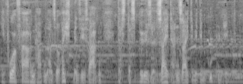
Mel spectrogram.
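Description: An actor playing a wry, musing old village hunter who narrates a radio drama. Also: male voice, deep voice, a little fast, creaky, music in the background.

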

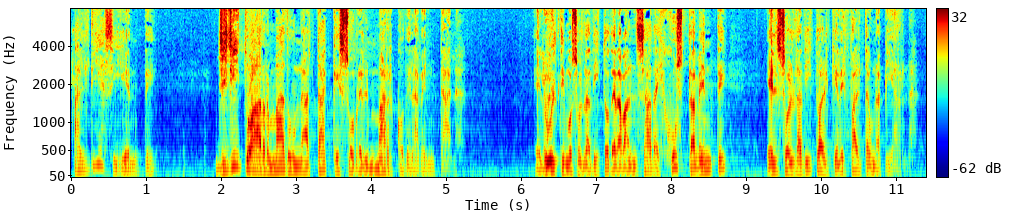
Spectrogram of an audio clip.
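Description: A man's voice: lowish voice, big pitch swings, moderate pace, breathy edge. A man narrating a scripted children's story as storyteller.

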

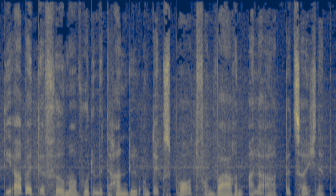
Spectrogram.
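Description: A woman's voice: extremely low pitch, level tone, fairly quick, vocal fry, dark tone, faint music behind. A woman narrating an investigation file in a factual, detached, scripted radio drama style.

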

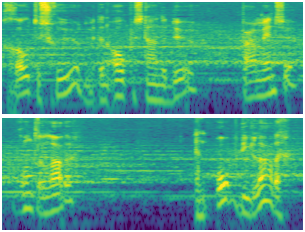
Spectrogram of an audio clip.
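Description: An actor voices a man recalling his new life in a brooding, dreamy inner monologue, now and then bursting out. His pitch sits in a middle register. Music plays clearly beneath the voice. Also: big pitch swings, a little slow. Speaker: Egyptian immigrant narrator. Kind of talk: radio drama monologue.

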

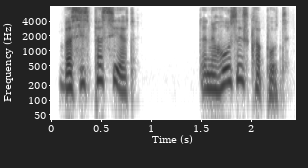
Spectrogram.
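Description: A woman's voice: fairly low pitch, lively intonation, normal speed, very noisy, close to an everyday voice. An actress playing a strict, protective mother who gives her young son orders in a radio drama. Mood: stern. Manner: stern, commanding.

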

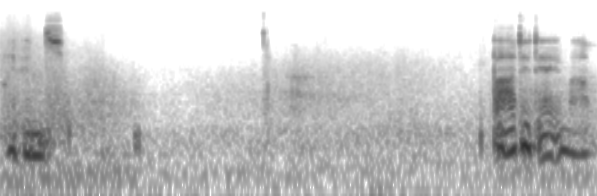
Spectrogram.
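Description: An actress playing a giddy, infatuated, lonely woman in a radio drama, speaking intimately and haltingly in a breathy voice that often sinks to a whisper. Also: deep voice, fairly even intonation, a little hiss or hum. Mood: excited, confiding. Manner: halting, emotional, swinging between murmur and outburst.

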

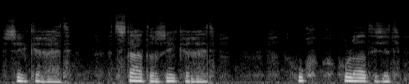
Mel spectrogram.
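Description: An actor in a radio play playing a distraught, bitter young man in grief, speaking haltingly with stammers and repetitions. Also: medium pitch, fairly even intonation, mellow, a little hiss or hum, lightly acted. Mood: obsessive, unsteady. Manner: halting, stammering, repeats himself. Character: distraught, bitter young bridegroom-to-be, grieving and obsessive. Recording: dull lo-fi radio play recording.

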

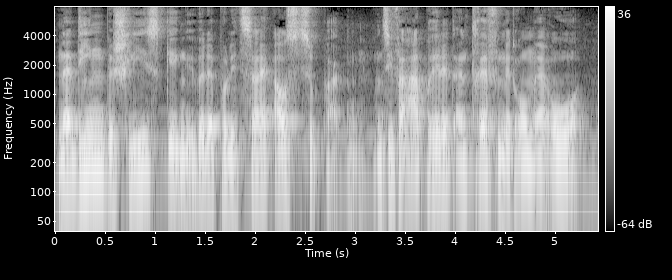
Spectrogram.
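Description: An actor playing a determined, grim police commissaire in a crime radio drama, speaking deliberately and formally. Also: male voice, mid-range voice, close to an everyday voice. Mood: formal, insistent.

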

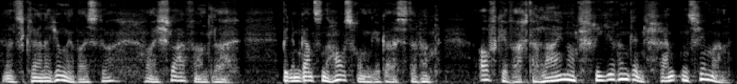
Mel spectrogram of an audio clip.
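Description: An actor playing an anxious, haunted husband in a German radio crime drama, with a dramatic delivery that swings between hushed and urgent. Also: male voice, mid-range voice, animated, normal speed, husky. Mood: haunted, uneasy.

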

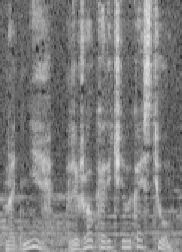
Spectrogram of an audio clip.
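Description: High-pitched male narrator of a detective story. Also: lively intonation, moderate pace. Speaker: narrator in an audio drama. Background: music.

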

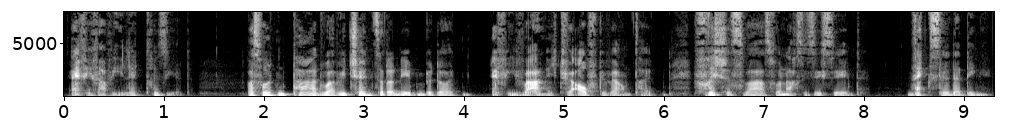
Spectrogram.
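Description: A man narrating a literary radio drama in a measured, formal manner. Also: low-pitched, sing-song, vocal fry, fairly bright tone, husky.

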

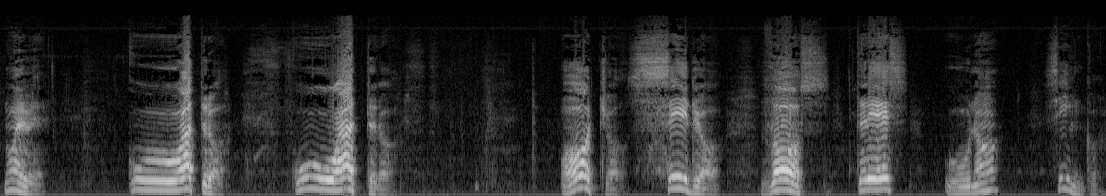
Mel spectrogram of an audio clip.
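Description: Argentine guy joking around on live radio, slow talker, kinda high voice. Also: very animated. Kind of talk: casual live radio chat. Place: radio studio.

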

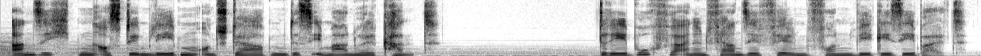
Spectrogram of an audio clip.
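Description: Female announcer for radio drama titles, lowish voice, clear music bed. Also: measured pace, dark tone. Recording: music playing behind voice.

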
